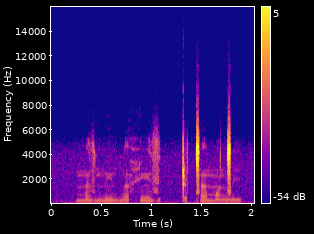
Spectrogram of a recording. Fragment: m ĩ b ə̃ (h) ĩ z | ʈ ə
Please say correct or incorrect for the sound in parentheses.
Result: correct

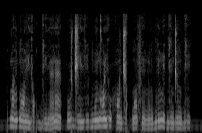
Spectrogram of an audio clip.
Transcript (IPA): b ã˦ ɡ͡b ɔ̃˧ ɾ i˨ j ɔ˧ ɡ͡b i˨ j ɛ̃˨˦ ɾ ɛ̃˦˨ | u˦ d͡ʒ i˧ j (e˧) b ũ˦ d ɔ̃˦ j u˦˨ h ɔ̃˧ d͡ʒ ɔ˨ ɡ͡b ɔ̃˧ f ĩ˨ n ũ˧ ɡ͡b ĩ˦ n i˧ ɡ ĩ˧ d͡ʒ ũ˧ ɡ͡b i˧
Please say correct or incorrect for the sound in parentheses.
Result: incorrect: i˧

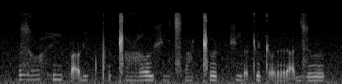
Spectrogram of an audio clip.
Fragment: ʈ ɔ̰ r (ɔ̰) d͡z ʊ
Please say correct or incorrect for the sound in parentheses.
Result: incorrect: ɑ̰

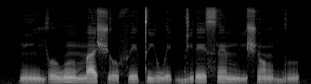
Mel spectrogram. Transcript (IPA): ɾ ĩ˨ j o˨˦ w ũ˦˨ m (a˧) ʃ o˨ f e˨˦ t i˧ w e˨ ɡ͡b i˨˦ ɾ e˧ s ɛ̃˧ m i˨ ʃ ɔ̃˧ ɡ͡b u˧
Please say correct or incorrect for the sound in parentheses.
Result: correct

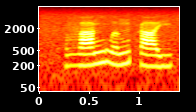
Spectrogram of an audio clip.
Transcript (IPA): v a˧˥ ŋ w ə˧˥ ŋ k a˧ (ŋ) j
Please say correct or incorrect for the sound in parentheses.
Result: incorrect: none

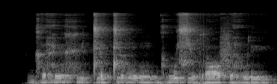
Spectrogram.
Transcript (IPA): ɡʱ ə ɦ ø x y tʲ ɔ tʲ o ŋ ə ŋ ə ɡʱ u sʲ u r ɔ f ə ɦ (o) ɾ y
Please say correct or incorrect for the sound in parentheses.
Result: incorrect: u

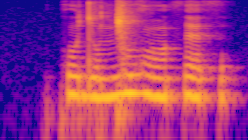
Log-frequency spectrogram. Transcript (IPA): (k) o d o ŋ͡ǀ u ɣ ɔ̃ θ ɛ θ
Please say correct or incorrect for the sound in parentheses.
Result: correct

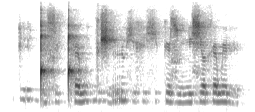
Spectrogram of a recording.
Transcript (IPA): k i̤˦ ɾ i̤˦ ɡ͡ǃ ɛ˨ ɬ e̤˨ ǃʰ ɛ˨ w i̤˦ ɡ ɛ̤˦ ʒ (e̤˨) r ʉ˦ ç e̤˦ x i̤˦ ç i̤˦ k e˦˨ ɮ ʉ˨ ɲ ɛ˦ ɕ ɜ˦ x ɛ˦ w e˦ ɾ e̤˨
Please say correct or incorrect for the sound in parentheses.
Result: correct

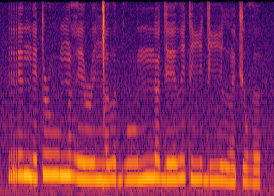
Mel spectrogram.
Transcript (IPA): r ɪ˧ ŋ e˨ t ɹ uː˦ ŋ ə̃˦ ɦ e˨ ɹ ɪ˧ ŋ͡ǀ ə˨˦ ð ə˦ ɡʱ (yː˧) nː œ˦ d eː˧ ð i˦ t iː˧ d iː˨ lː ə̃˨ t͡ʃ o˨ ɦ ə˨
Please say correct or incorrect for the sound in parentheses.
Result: incorrect: uː˧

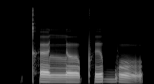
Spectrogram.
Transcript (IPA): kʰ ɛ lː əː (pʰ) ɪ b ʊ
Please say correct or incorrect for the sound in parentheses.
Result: correct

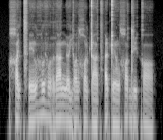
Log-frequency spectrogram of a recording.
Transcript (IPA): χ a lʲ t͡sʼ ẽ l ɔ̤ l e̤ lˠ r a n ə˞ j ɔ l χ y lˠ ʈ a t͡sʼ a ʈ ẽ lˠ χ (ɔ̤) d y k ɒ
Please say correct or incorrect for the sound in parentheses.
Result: incorrect: ɔ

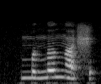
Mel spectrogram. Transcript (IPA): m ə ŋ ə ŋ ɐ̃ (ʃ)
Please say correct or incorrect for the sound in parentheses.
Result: correct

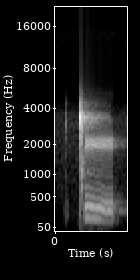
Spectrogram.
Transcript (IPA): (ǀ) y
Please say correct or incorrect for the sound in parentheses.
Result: correct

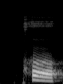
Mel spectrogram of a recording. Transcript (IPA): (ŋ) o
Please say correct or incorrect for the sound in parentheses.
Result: incorrect: kʰ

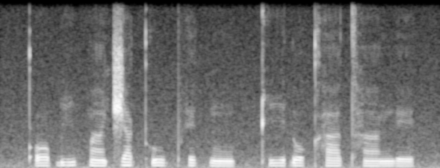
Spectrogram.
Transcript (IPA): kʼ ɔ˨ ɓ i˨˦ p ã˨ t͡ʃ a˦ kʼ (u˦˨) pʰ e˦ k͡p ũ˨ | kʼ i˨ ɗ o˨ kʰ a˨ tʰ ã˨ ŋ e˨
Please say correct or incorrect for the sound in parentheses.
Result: correct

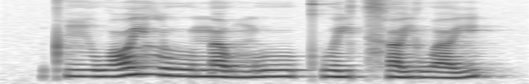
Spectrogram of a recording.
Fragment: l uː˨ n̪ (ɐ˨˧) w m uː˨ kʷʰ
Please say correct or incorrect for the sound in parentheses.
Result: incorrect: ɐ˨˩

